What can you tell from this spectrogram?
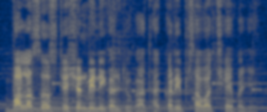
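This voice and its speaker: A man reporting the news in a measured, dramatic scripted narration. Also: medium pitch, expressive. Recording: voice-over with loud background music.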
